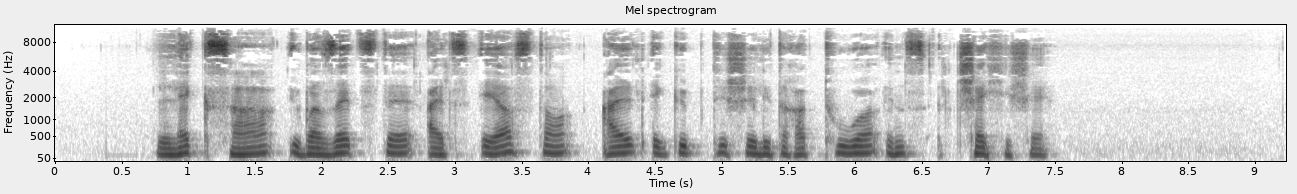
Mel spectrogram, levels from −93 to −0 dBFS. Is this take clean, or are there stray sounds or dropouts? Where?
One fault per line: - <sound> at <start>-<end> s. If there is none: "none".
none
